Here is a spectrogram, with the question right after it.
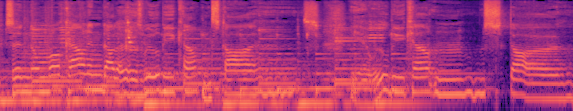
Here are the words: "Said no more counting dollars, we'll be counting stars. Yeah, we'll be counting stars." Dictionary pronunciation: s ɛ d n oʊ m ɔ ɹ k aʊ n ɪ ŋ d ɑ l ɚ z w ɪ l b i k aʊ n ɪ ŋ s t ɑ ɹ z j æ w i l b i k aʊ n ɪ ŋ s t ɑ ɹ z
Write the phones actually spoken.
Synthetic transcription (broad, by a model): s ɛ n oʊ m ɔ ɹ k aʊ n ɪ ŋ d ɑ l ɚ z w ɪ l b i k aʊ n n s t ɑ ɹ z j æ w i l b i k aʊ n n s t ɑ ɹ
